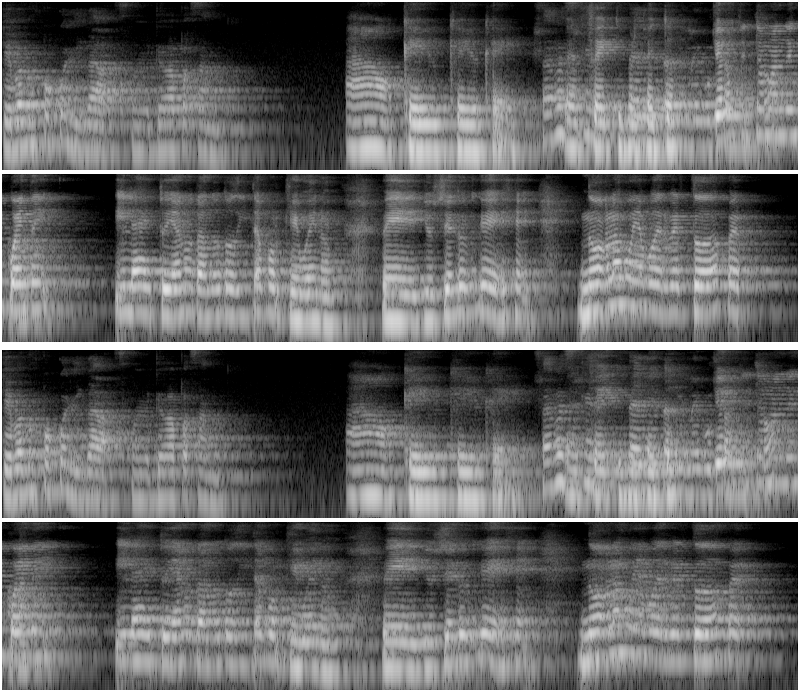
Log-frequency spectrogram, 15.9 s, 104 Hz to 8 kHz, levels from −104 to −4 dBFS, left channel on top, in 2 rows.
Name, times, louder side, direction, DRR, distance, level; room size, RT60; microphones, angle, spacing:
voice 1, 0.0-2.2 5.4-6.0 6.3-7.8 8.1-8.2, right 1 dB, 20° right, 2 dB, 0.6 m, -35 dB
voice 2, 3.4-5.2 5.6-6.8 7.1-8.4 9.1-15.3, left 3 dB, 50° left, 8 dB, 0.4 m, -29 dB
8.5 x 6.4 x 6.6 m, 1.3 s
head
